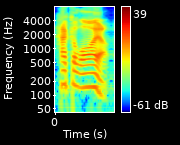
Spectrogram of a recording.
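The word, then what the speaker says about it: Hachaliah: These are the memoirs of Nehemiah, son of Hakaliah. That's actually exactly how you pronounce it. I looked that up.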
